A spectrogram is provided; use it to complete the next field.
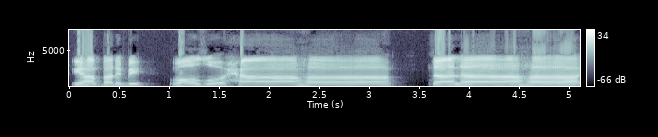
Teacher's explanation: ہا کے آگے الف، اور یہ بھی الف مدہ ہے، اس وجہ سے ہا کو لمبا کر رہے ہیں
